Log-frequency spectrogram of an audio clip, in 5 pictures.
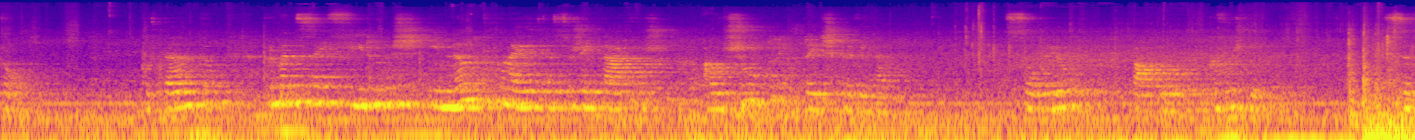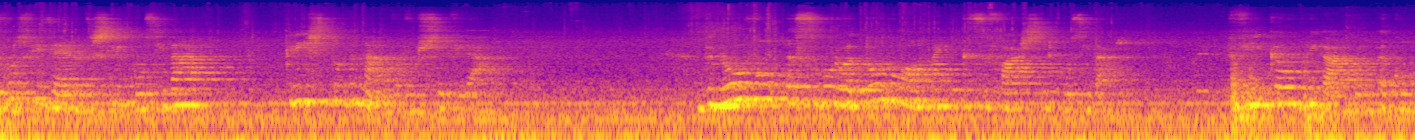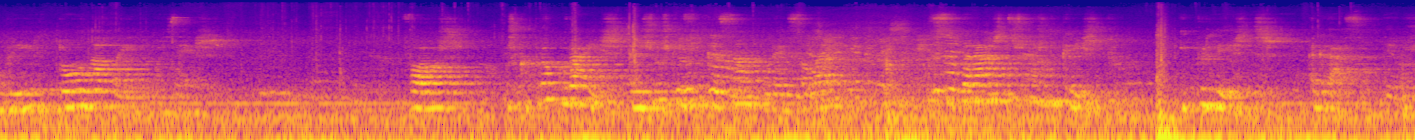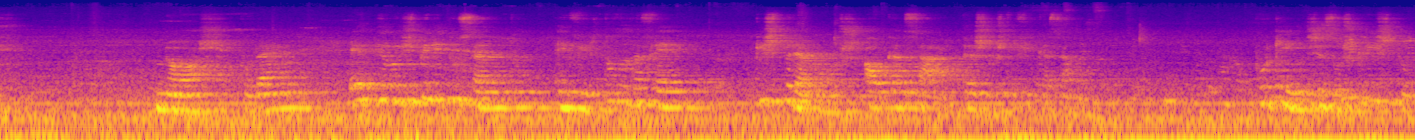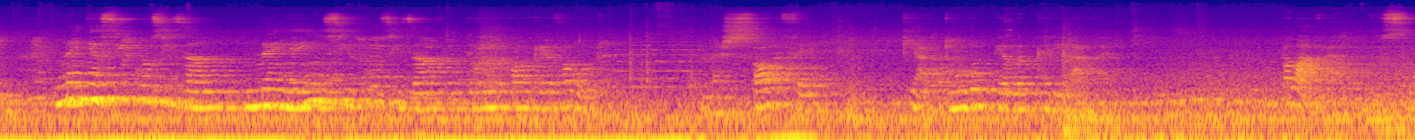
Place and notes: porto, capela das almas - mass celebration
porto, capela das almas, mass celebration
